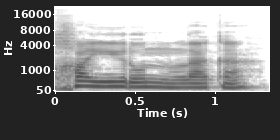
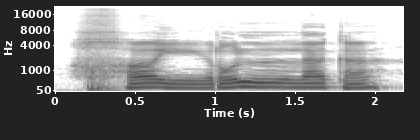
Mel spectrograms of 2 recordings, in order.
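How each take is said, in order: First: The n is pronounced clearly before the l. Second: The n merges into a doubled l sound. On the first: The speaker calls it wrong. "bukan khairun laka" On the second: The speaker calls it right. "dibacanya menjadi khairul laka"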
